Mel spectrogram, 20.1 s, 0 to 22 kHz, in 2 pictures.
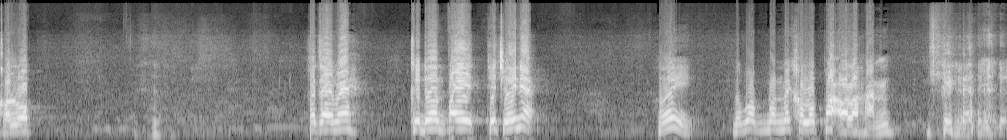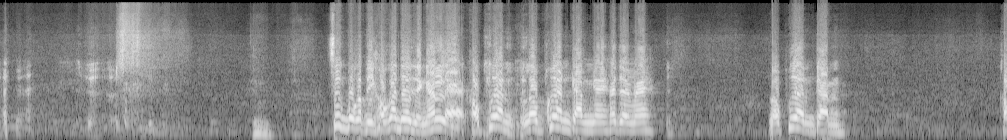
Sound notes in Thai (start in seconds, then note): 9.2 เสียงหัวเราะ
